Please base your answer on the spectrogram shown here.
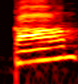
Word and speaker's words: calm: L silent होता है इसमें, इसकी तो अपनी डिग्रियां है, मोर लगाने की जरूरत नहीं है।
